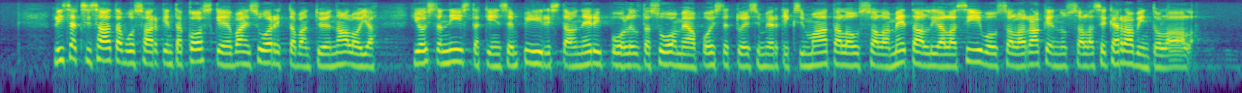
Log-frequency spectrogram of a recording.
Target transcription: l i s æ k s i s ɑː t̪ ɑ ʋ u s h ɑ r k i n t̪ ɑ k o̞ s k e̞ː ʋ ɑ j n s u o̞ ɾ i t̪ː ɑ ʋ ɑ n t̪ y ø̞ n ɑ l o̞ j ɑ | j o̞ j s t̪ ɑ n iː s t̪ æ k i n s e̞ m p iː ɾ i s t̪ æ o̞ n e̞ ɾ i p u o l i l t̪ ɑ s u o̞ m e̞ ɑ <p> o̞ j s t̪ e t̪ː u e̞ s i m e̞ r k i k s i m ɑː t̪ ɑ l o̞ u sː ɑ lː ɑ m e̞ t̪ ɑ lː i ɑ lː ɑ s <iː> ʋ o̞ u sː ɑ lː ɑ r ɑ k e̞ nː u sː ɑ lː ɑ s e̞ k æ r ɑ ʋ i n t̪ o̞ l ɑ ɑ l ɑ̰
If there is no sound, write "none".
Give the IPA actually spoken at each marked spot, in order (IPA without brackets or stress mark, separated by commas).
p, iː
